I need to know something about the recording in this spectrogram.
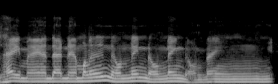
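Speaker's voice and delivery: mock Southern twang, words turning into nonsense; Jim Ross. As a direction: parody a Southern accent sliding into sing-song gibberish. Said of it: "they just hear Jim Ross is".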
